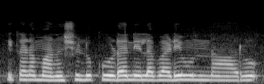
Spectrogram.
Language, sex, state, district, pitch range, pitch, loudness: Telugu, female, Telangana, Hyderabad, 195-210 Hz, 205 Hz, -13 LUFS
